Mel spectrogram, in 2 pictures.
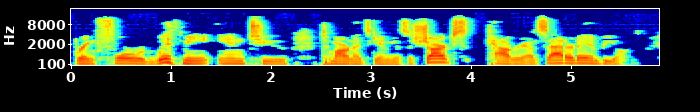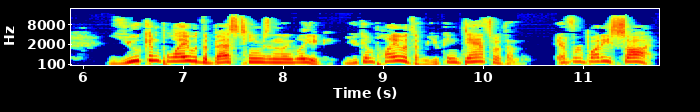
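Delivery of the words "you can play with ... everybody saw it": higher, louder, fired-up rally; excited pep talk. Real, not acted. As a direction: pump the team up.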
